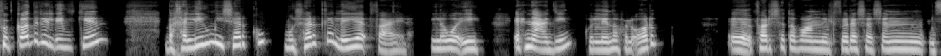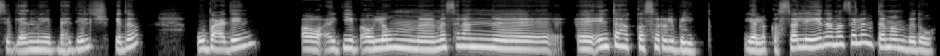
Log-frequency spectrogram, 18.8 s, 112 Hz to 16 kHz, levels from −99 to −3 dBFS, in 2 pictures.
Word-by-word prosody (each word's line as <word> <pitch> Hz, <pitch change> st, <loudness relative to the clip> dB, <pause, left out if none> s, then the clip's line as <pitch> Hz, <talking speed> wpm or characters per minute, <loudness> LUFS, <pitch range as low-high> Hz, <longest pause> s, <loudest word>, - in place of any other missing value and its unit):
بقدر 310 Hz, +7 st, +3 dB
الإمكان 285 Hz, -, 0 dB, 0.7 s
باخلّيهم 280 Hz, +11 st, +1 dB
يشاركوا 310 Hz, +4 st, 0 dB, 0.2 s
مشاركة 290 Hz, -, -1 dB
اللي 265 Hz, -, +2 dB
هي -, -, +2 dB
فعالة، 180 Hz, -1 st, -5 dB, 0.2 s
اللي 220 Hz, 0 st, -1 dB
هو 225 Hz, -1 st, +2 dB
إيه، 210 Hz, +2 st, 0 dB, 0.3 s
إحنا 250 Hz, +1 st, +4 dB
قاعدين 220 Hz, +7 st, +1 dB
كلّنا 200 Hz, +1 st, -2 dB
في 205 Hz, -, -11 dB
الأرض 220 Hz, -, -1 dB, 0.7 s
آآ 195 Hz, -3 st, +2 dB
فارشة 230 Hz, +1 st, 0 dB
طبعًا 225 Hz, -1 st, -2 dB
الفَرْش 210 Hz, +2 st, -3 dB
عشان 205 Hz, -1 st, -2 dB
السجاد 190 Hz, +1 st, -3 dB
ما 205 Hz, 0 st, +1 dB
يتبهدلش 210 Hz, +7 st, -3 dB
كده 255 Hz, -, 0 dB, 0.5 s
وبعدين 230 Hz, -, +2 dB, 0.5 s
آه، 205 Hz, -2 st, +1 dB
أجيب 215 Hz, +1 st, -1 dB
أقول 210 Hz, +2 st, +3 dB
لهم 235 Hz, -1 st, +3 dB, 0.2 s
مثلًا 260 Hz, 0 st, +1 dB
آآ 215 Hz, -3 st, +1 dB, 0.4 s
أنت 265 Hz, +3 st, +3 dB
هتكسّر 250 Hz, -2 st, 0 dB
البيض، 195 Hz, -5 st, 0 dB, 0.5 s
يالّا 195 Hz, -2 st, +3 dB
كسّر 230 Hz, +4 st, -1 dB
لي 245 Hz, +1 st, +5 dB
هنا 320 Hz, +2 st, +2 dB
مثلًا 355 Hz, +3 st, +1 dB
8 255 Hz, -3 st, +2 dB
بيضات 195 Hz, -4 st, -1 dB
230 Hz, 135 wpm, -23 LUFS, 205-265 Hz, 0.7 s, لي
